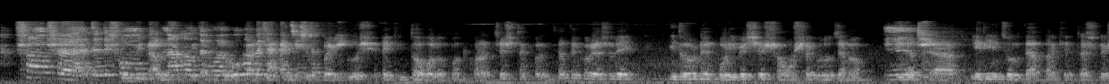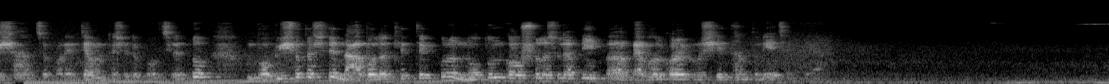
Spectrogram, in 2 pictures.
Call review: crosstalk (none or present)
present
